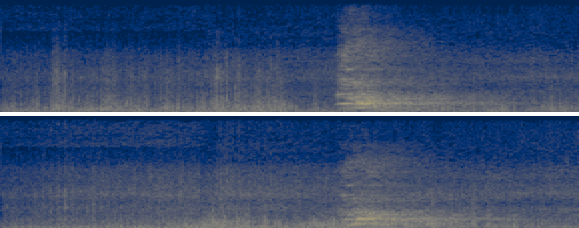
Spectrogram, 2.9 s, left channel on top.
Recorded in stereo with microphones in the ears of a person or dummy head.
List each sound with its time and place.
1.7 s a shout: 50° left (ahead or behind), 2 m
